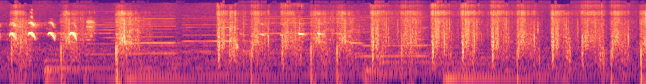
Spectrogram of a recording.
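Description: Birds honk in the Minecraft video game, giving several faint, short goose-like calls among soft footstep clicks and scattered game effects, fairly distant and quiet throughout.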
